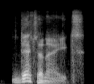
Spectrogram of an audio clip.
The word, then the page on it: detonate: British English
